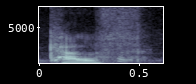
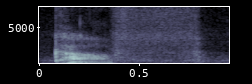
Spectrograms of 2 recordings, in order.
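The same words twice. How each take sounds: First: The L sound is pronounced in the word. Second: The L sound is silent in the word. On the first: The speaker calls it wrong. "do not pronounce the L. You don't say calf" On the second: The speaker calls it right. "No, calf"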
